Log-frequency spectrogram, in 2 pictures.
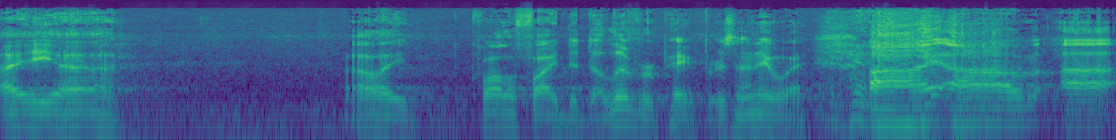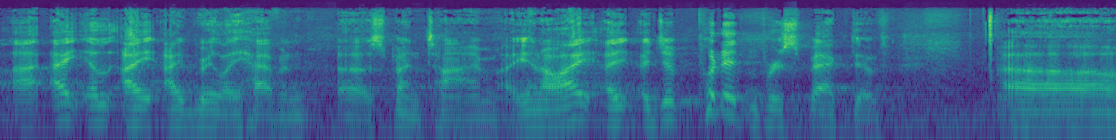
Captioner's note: laughter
